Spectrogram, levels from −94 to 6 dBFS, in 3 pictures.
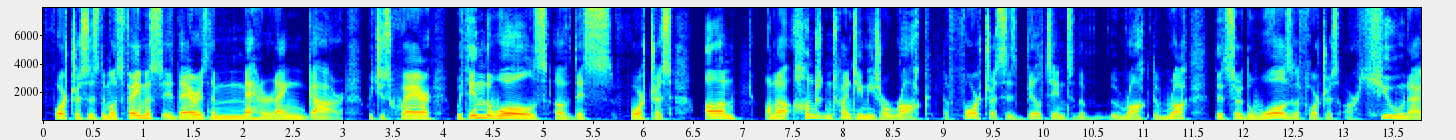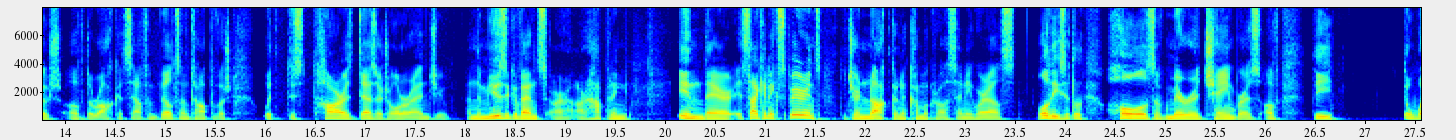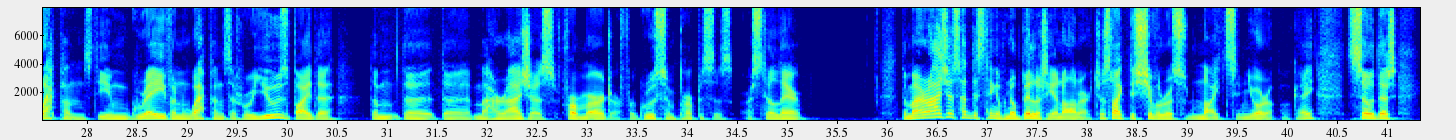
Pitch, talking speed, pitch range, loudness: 130 Hz, 195 wpm, 120-150 Hz, -27 LUFS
